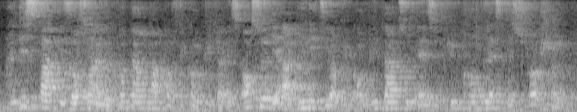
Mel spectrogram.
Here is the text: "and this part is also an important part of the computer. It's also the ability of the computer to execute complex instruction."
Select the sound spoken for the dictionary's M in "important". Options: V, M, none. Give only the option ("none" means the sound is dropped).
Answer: none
